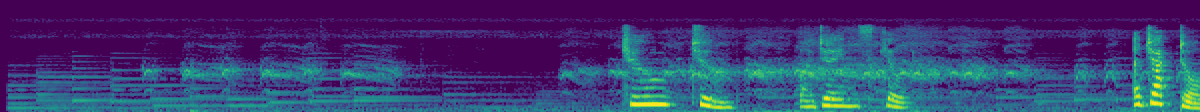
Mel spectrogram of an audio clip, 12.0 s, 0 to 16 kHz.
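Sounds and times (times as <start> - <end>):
soft music with held notes: 0.1 - 12.0
crows cawing: 1.4 - 4.2, 5.6 - 11.3.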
